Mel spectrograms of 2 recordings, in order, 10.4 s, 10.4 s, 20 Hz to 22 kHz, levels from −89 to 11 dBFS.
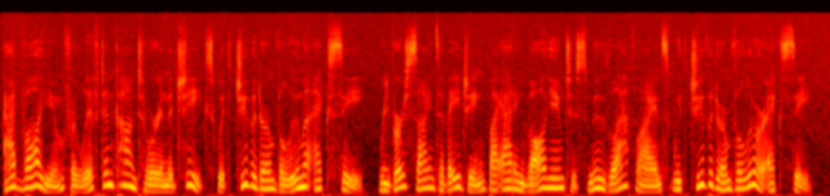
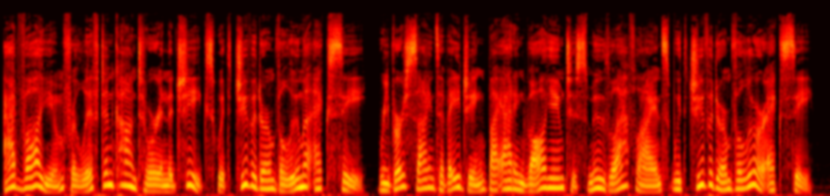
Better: second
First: hiss; noticeable; throughout; 15 dB below the speech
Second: none

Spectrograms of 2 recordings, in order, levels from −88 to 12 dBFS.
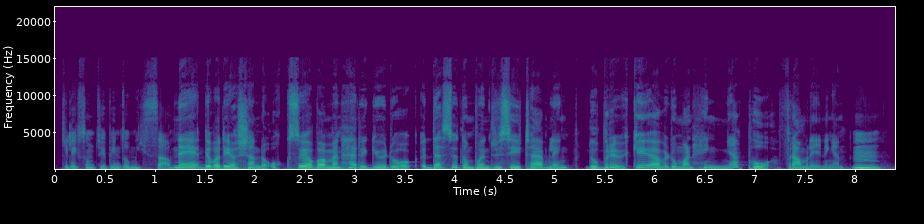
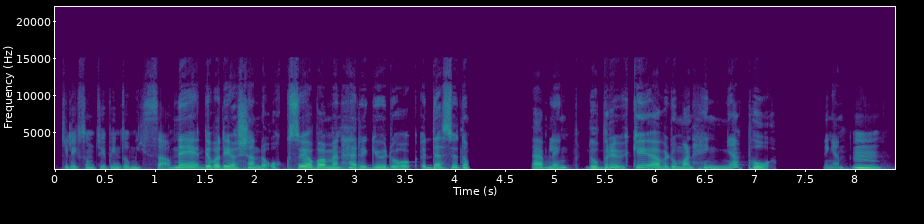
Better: first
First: none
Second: audio cutting out; at 4 s for 0.5 s and at 7 s

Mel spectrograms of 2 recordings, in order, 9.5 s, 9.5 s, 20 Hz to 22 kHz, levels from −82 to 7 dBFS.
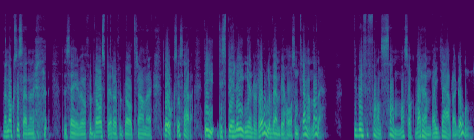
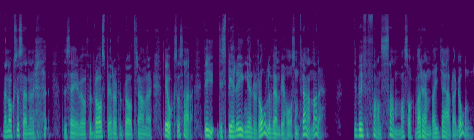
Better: second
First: distortion; heavy; 7 dB below the speech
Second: none

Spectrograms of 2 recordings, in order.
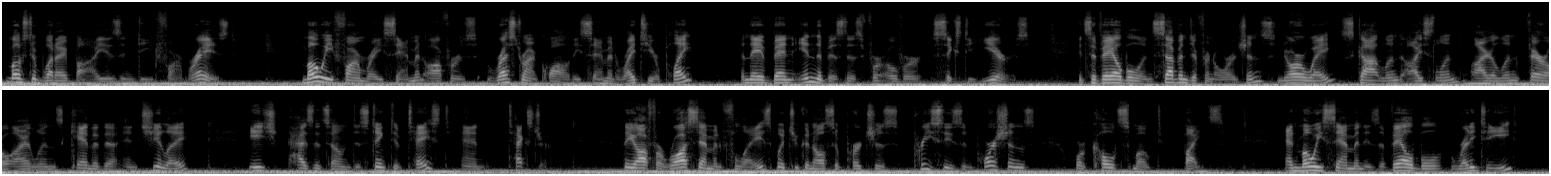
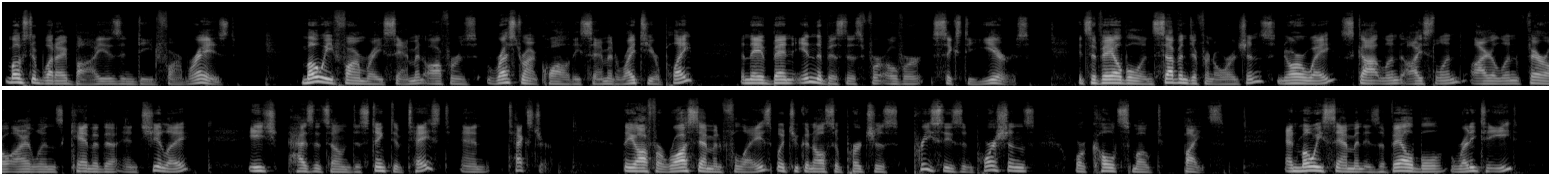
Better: second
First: low rumble; noticeable; throughout; 15 dB below the speech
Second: none

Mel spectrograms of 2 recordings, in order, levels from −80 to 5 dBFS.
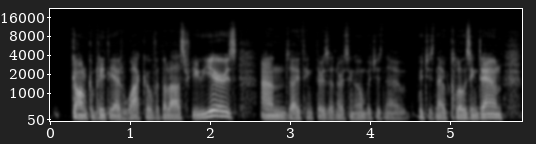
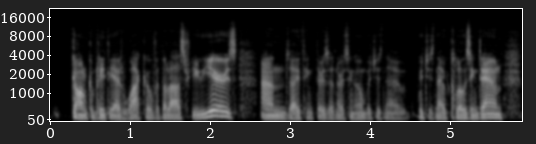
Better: neither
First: none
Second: none

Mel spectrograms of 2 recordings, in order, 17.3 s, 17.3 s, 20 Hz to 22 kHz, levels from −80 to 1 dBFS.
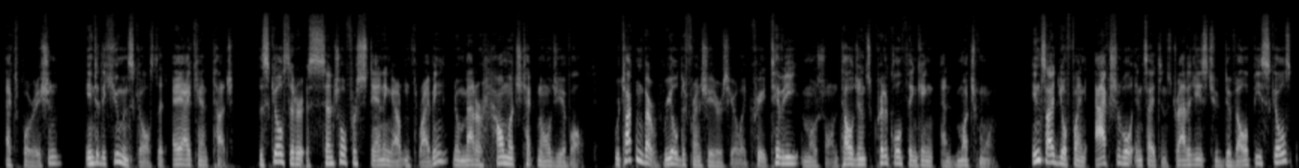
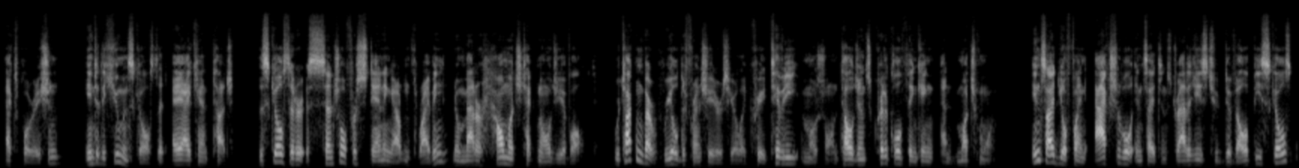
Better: first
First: none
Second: thin; very; fading below 500 Hz

